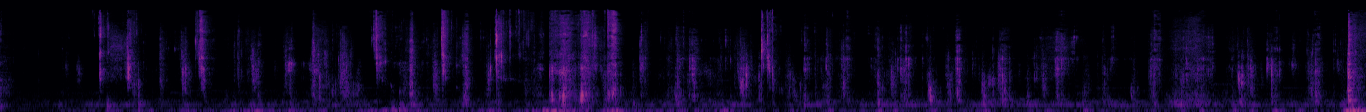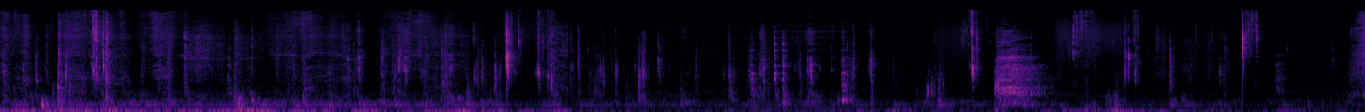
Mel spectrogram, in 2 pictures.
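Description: Close-miked eating sounds: chewing and crunching on cold noodles, with sharp clicks of chopsticks against a stainless steel bowl as the noodles are stirred in their broth.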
